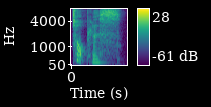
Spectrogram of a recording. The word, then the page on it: topless: British English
